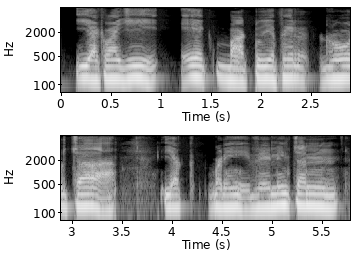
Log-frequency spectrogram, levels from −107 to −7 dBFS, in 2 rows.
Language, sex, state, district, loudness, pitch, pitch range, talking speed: Garhwali, male, Uttarakhand, Tehri Garhwal, -25 LUFS, 140 Hz, 135-145 Hz, 135 wpm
